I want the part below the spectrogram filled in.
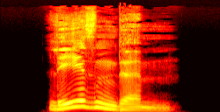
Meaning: strong dative masculine/neuter singular of lesend
- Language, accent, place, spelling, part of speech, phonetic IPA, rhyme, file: German, Germany, Berlin, lesendem, adjective, [ˈleːzn̩dəm], -eːzn̩dəm, De-lesendem.ogg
